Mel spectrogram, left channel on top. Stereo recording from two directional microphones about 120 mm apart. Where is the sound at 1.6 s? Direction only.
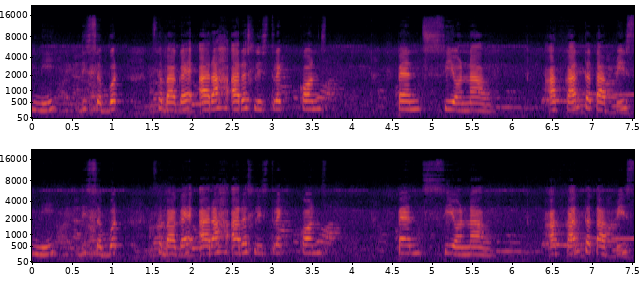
30° left (ahead or behind).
